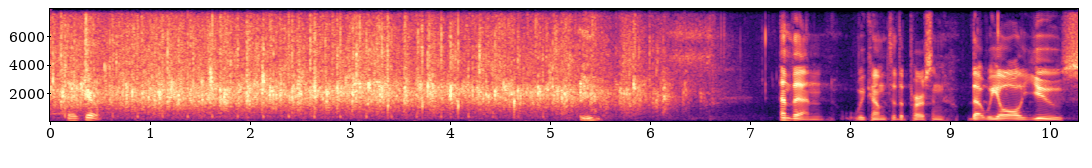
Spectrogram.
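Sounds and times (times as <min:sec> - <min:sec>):
audience applause: 0:00.0 - 0:06.8
speech: 0:00.2 - 0:00.7, 0:05.3 - 0:05.6, 0:07.3 - 0:10.2.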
